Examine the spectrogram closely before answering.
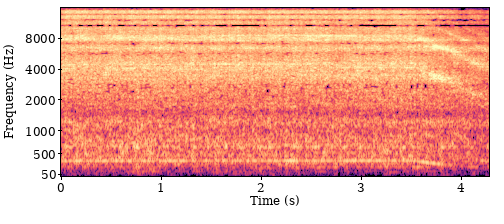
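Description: Countertop food processor running on its highest setting, its blade grinding vanilla sandwich cookies into crumbs: a steady motor hum with grinding noise that winds down near the end as it is switched off.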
